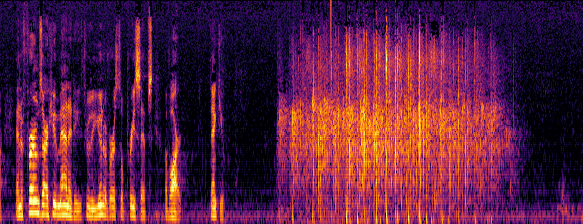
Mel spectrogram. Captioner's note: applause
